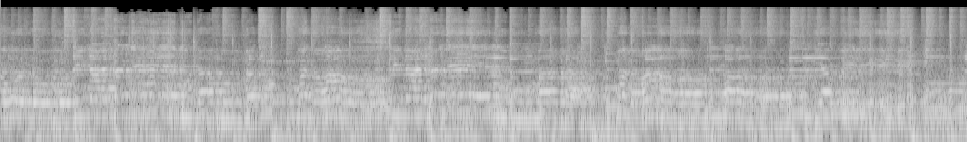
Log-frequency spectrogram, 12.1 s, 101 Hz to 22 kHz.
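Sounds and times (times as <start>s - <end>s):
live band dance groove: 0.0s - 12.0s
person singing: 0.0s - 12.0s.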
